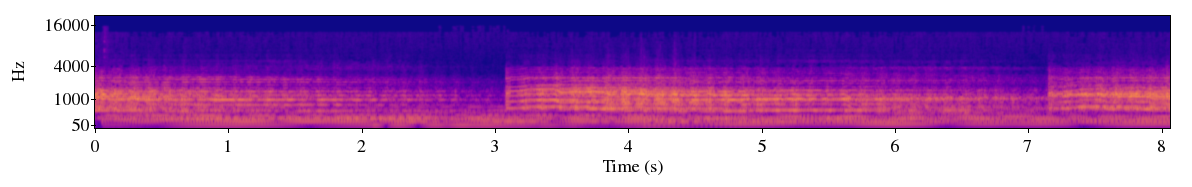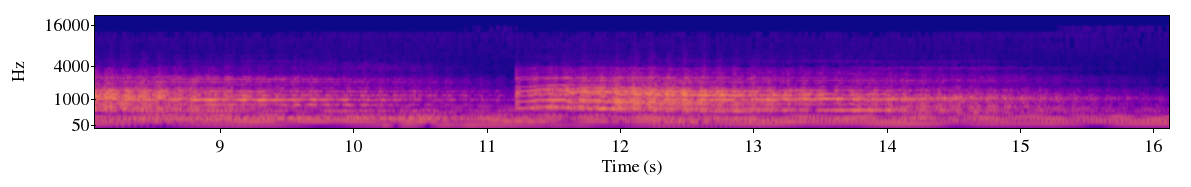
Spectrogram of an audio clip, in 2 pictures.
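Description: A recorded song plays steadily with dense, effects-laden instrumentation, a sustained low bass line and bright layered chords that swell in repeating sections every few seconds, loud and without speech.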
